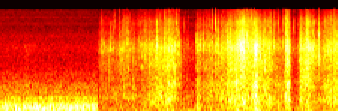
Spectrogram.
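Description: Plastic packaging crinkles and rustles.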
